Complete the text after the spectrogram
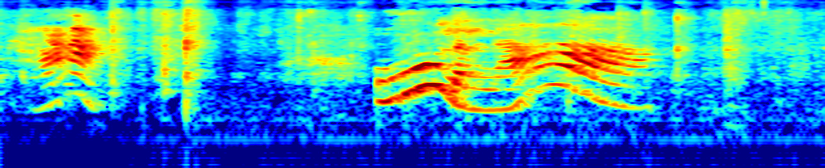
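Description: A young girl speaks brightly and playfully close by.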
